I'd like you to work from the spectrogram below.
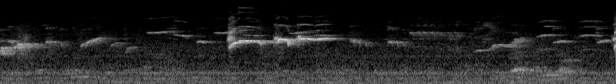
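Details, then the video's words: Oriental magpie-robin song played to provoke a reply from other kacer birds: short whistled notes, then a loud burst of bright slurred whistles in the middle, fading to softer warbles with light background hiss. "Pancing burung Kacer anda dengan suara burung ini"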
